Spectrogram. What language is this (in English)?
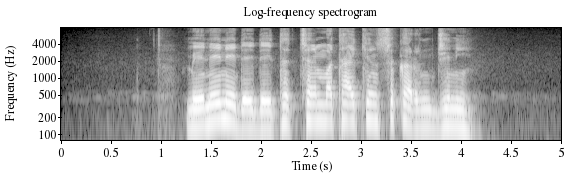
Hausa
